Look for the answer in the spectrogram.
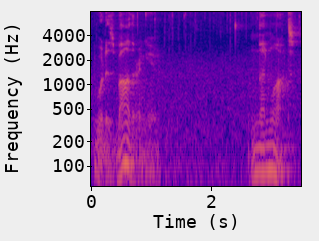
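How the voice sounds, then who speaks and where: Ancient vampire master male actor: unhurried, courtly, gravel-throated ASMR delivery, stern but caring, in a roomy, noisy recording. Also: very animated, heavily acted. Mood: solemn, consoling. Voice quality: gravelly, very deep. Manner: formal, archaic, measured phrasing. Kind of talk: ASMR roleplay, slow intimate monologue. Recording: roomy echo with audible background noise.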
